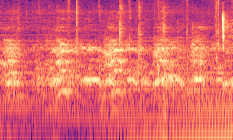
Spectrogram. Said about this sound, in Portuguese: E novamente os cachorros começam a latir.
